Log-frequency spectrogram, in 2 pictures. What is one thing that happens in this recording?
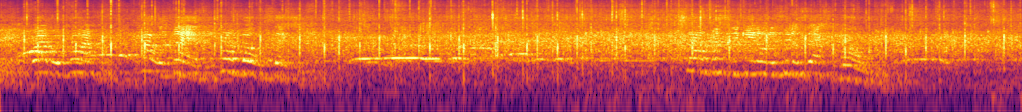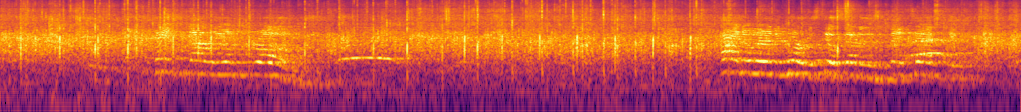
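A big jazz band of saxophones and brass plays loudly in an echoing hall.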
